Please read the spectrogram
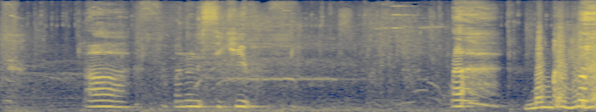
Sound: barely breathing

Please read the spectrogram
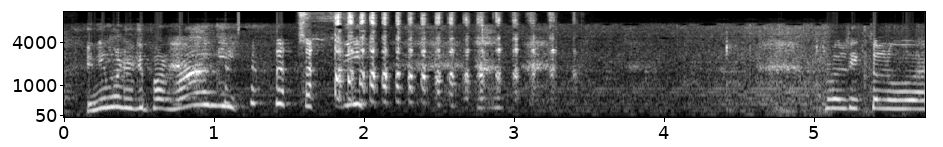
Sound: laughter

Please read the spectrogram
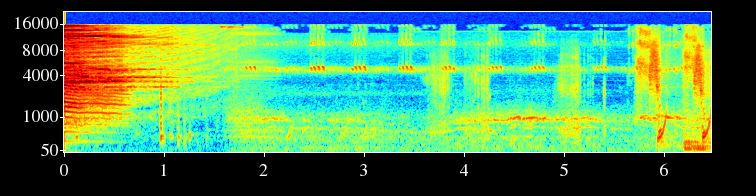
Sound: wind blowing, crickets chirping; popping

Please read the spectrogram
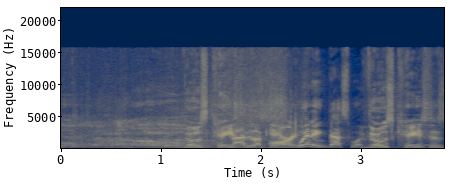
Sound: audience gasps

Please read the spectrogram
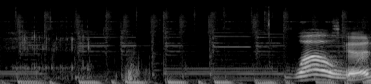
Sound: slurping lightly

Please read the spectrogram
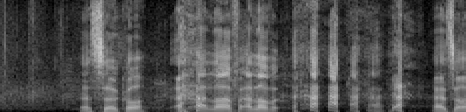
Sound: laughs

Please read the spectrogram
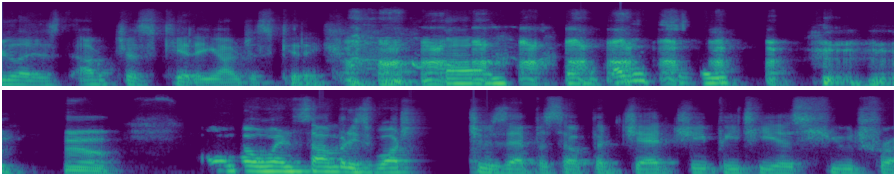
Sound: laugh

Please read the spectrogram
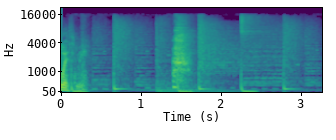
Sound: gasping

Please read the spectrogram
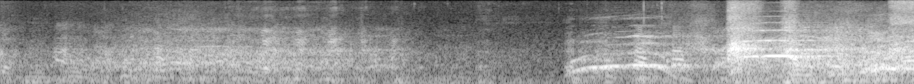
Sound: audience laughs; cheering

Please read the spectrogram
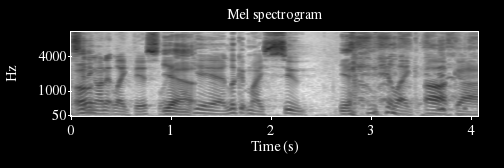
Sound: laughing

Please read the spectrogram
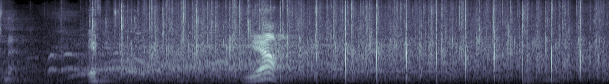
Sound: applause

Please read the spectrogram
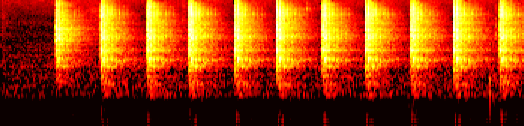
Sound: metronome ticking

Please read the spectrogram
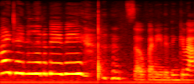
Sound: laughs

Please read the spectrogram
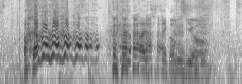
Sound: haha

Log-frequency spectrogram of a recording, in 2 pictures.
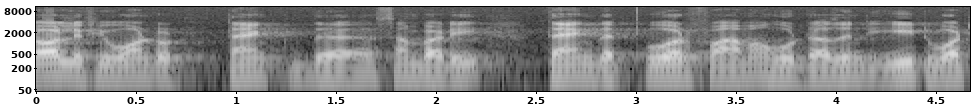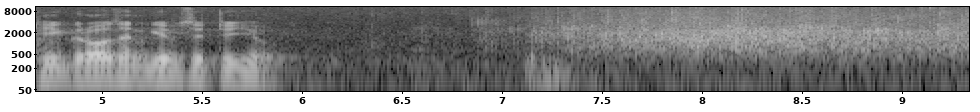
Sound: applause

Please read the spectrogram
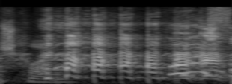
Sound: laughs

